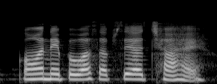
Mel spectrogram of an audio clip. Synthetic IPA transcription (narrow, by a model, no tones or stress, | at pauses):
kɔːneːpowasɐbseɐtːʃʰaɦɛː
